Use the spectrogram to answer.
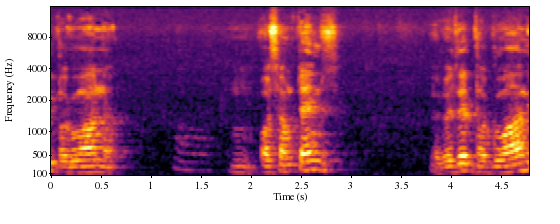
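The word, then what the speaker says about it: भगवान्: But Bhagwan has a na, has a halant? In Sanskrit, no. No. Sanskrit will be Bhagavan.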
